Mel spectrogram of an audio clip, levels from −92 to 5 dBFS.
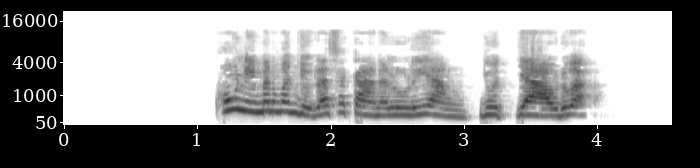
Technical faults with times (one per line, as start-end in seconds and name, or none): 0.00-4.55 HE-AAC compression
